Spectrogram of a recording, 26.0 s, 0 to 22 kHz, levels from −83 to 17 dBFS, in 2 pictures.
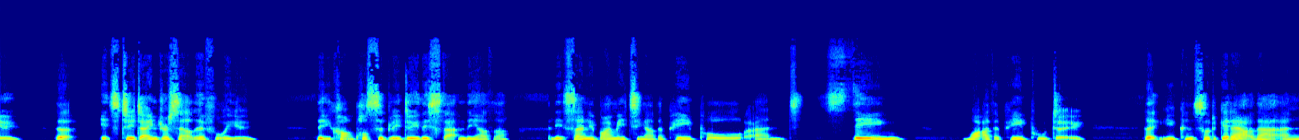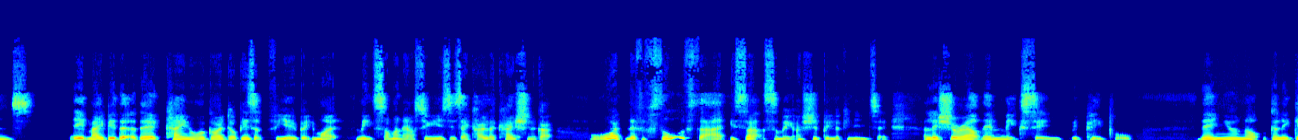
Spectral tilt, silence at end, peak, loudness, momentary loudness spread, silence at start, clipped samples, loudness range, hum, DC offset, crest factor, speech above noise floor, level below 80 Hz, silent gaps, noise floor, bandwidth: -4.5 dB/octave; 0 s; -4 dBFS; -23 LUFS; 13 LU; 0 s; under 0.1%; 4 LU; none; under 0.1%; 20 dB; 52 dB; -70 dBFS; 13.35-13.65 s; -75 dBFS; 16 kHz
